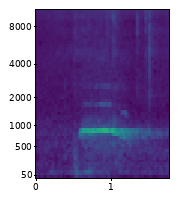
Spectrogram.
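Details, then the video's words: Wild owl hooting at night from a small woodland by a street lamp, very close to a bedroom window outside a front garden: one clear, steady whistled hoot lasting over half a second, fading out, in otherwise quiet surroundings. "Recorded an owl 🦉 hooting near my bedroom window"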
